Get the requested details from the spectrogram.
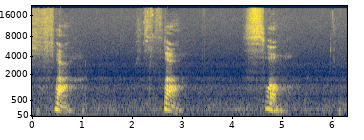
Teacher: Back side से हमें अपनी ज़ुबान की बैक साइड को टॉप रूफ की तरफ लेके जाना है, और फिर ज़ुबान और दांतों की पोजीशन बिल्कुल वही होगी। बस यहाँ पर दांत सख्ती से मिले होंगे, उनके दरमियान स्पेस बिल्कुल नहीं होगी, जिससे इसमें सीटी की आवाज़ भी थोड़ी सी कम होगी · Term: मोटे हरूफ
